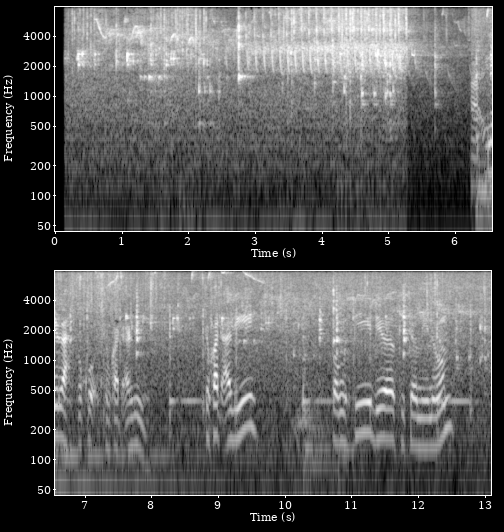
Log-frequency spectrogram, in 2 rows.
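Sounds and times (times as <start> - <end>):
forest birds chirping: 0.2 - 13.0.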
